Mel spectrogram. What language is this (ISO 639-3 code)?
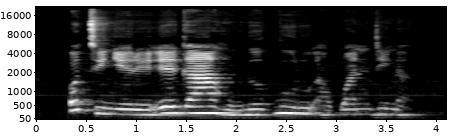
ibo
